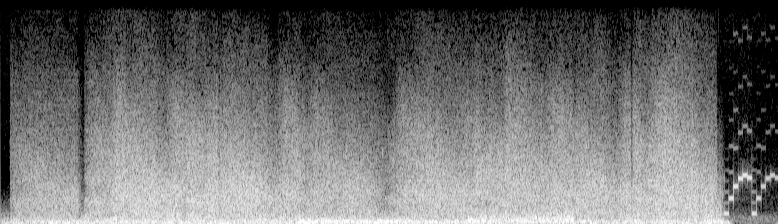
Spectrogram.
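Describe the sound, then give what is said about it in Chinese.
A warship's cannon barrage in a sci-fi space battle, fired to stop an approaching swarm: a dense, unbroken roar of rapid blasts and booms at high volume that cuts off abruptly, followed by a brief electronic blip. “只好炮击了，张开弹幕阻止击雷群接近。”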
